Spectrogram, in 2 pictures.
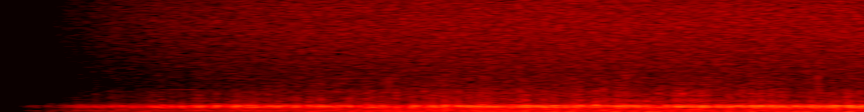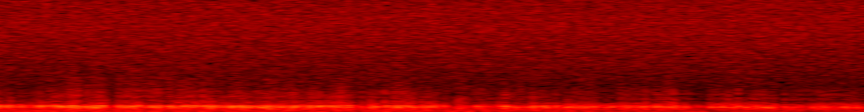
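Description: A steady rushing, rumbling noise drone that fades in over the first second, the opening of an electronic post-punk track.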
